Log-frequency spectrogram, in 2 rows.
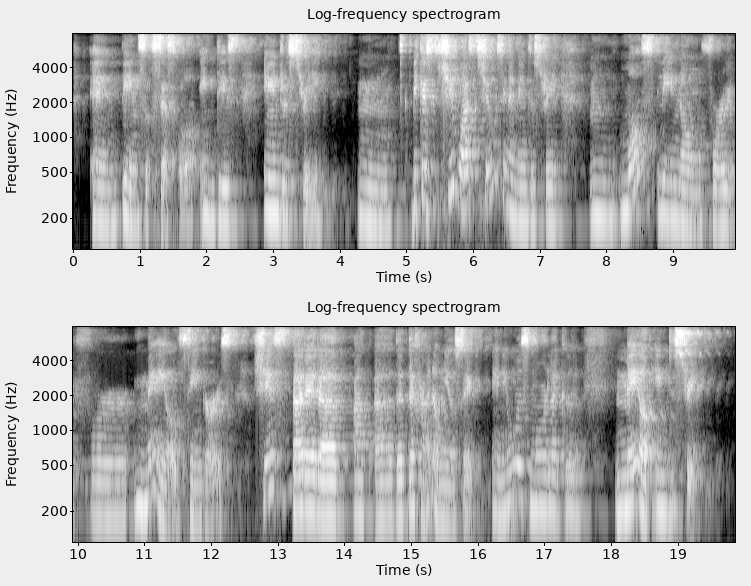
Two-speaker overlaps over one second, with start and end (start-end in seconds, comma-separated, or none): none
